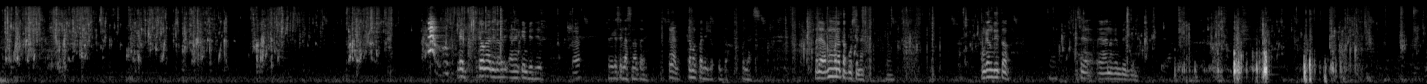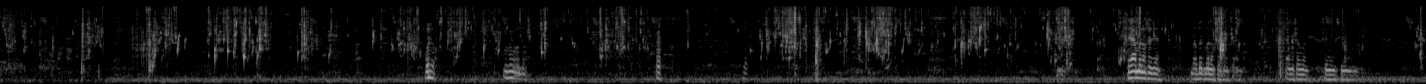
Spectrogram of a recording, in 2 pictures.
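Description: Water splashes and drips.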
